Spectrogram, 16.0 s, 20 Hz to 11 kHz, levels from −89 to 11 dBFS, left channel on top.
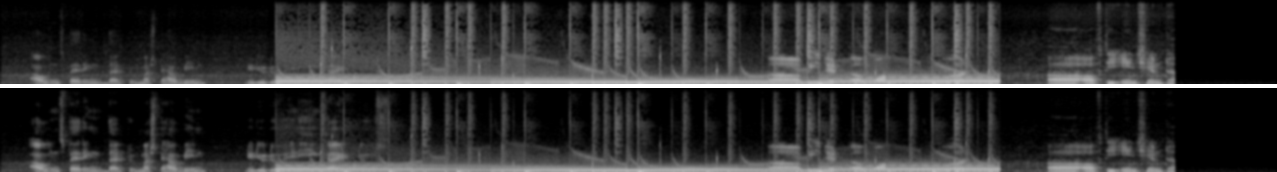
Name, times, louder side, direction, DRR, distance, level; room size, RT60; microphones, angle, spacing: voice 1, 0.4-2.6 3.1-4.8 8.3-8.4, right 2 dB, 80° right, 2.4 m, -34 dB
sound 1, 3.4-12.5, left 2 dB, 70° left, 1.2 m, -20 dB
voice 2, 9.6-11.1 11.8-12.1 13.1-14.7, left 3 dB, 40° left, 1.1 m, -24 dB
head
